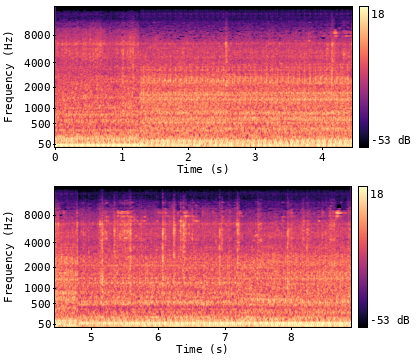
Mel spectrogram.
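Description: A hay rake rattles and clatters behind the tractor.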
